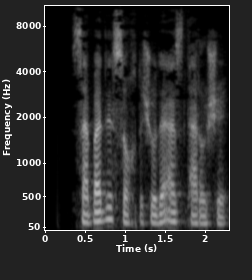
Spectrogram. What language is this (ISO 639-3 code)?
fas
